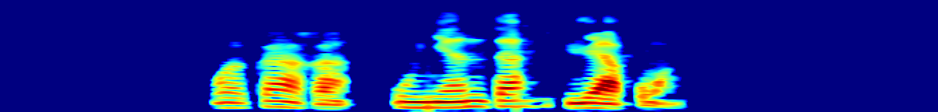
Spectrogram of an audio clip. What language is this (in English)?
Yauyos Quechua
